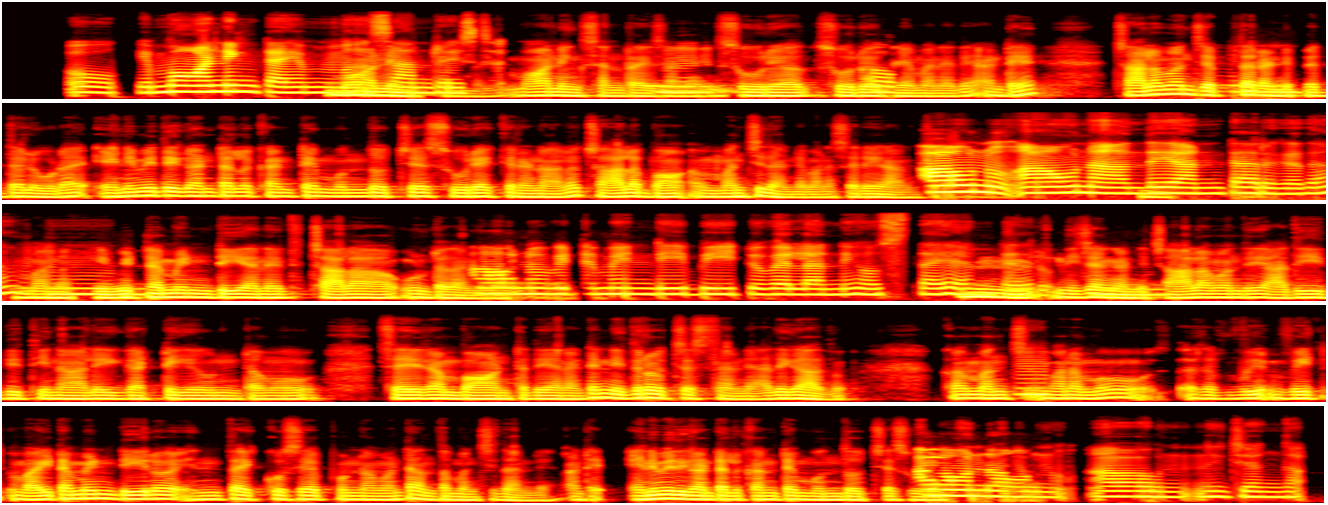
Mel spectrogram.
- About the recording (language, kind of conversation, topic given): Telugu, podcast, రోజంతా శక్తిని నిలుపుకోవడానికి మీరు ఏ అలవాట్లు పాటిస్తారు?
- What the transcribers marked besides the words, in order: in English: "మార్నింగ్ టైం సన్‌రైజ్"; in English: "మార్నింగ్"; in English: "మార్నింగ్ సన్‌రైజ్"; in English: "విటమిన్ డి"; in English: "విటమిన్ డి, బి ట్వెల్వ్"; other background noise; in English: "వైటమిన్ డి‌లో"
